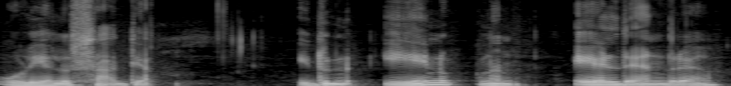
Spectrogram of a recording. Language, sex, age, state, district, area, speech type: Kannada, male, 30-45, Karnataka, Chitradurga, urban, spontaneous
